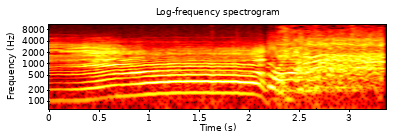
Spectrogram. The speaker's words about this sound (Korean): 음매 음매 여기 네, 네. 음매 음. 아 정말 그 지금 들어도 웃깁니다 네.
